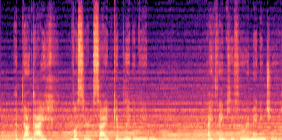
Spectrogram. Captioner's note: speaking foreign language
